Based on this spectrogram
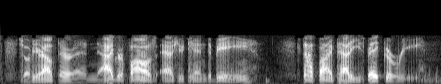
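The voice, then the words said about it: Exaggerated radio announcer voice. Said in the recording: “I'm going to give my radio voice.”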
